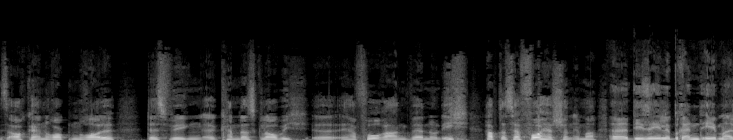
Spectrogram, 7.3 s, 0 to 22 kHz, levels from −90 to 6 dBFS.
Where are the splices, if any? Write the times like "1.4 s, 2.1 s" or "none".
6.1 s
